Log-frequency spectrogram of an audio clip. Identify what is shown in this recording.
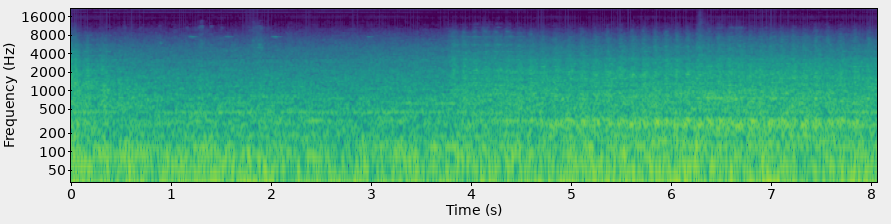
unidentified impact machinery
